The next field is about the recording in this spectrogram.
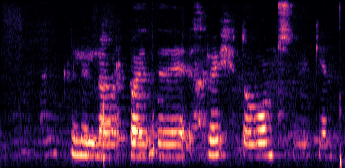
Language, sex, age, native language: Icelandic, male, 11, Icelandic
